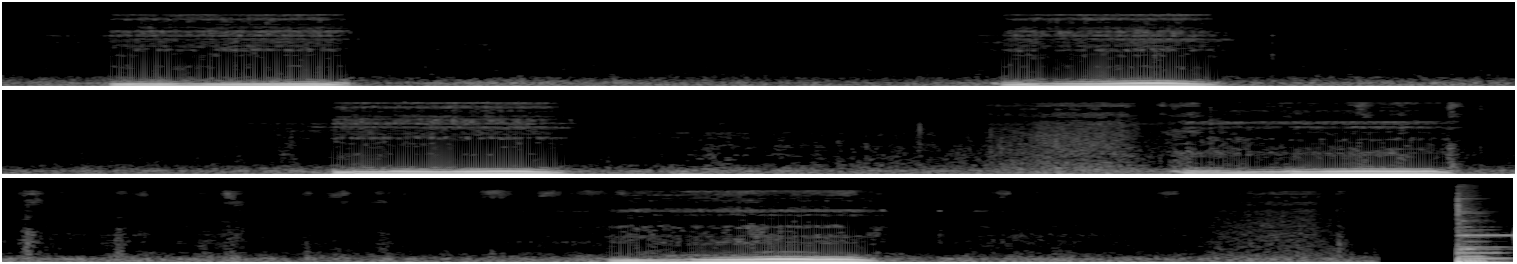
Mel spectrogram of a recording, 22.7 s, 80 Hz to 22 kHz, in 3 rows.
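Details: Middle-aged man snoring: loud, low rumbling snores recurring regularly at about 14 per minute, with quiet exhalations between them.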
